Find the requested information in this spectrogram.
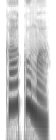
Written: ಕಾಕುಮನ

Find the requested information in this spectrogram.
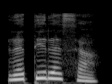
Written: ರತಿರಸ

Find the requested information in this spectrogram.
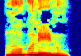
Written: ಮೂಗುನೇಣು

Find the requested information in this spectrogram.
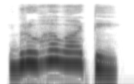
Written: ಗೃಹವಾಟಿ

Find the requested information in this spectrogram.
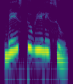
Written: ಬೇಸ್ತುಬೀಳಿಸು

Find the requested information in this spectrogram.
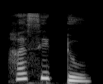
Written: ಹಸಿಟ್ಟು

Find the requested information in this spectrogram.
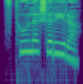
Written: ಸ್ಥೂಲಶರೀರಿ

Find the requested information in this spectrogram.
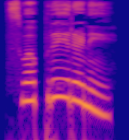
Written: ಸ್ವಪ್ರೇರಣೆ

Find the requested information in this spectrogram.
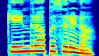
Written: ಕೇಂದ್ರಾಪಸರಣ

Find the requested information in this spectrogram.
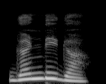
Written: ಕಂಟಿಗ

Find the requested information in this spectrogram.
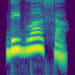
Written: ದಿಗ್ವಾಸ

